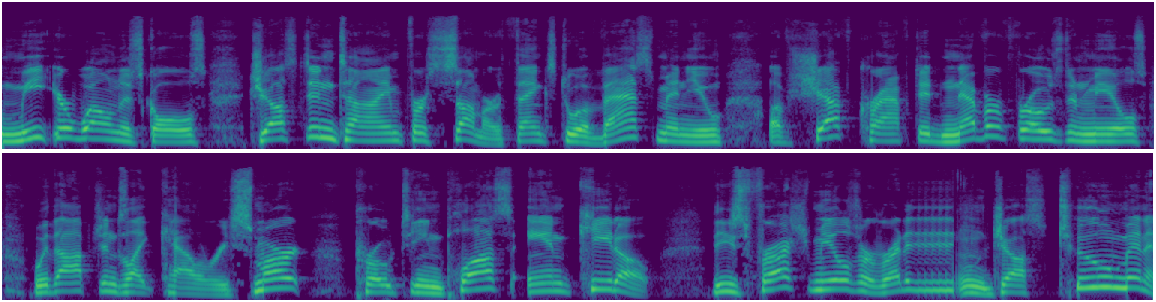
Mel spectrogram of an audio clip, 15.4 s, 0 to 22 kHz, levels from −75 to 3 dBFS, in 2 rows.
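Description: Speech, run through a gain stage that is likely set far too high and clamped by a fast limiter, shows gain pumping throughout, with level swinging by something like 15 dB and the dynamics squashed flat. At 7.06 to 7.11 s a packet arrived late and the jitter buffer ran dry, so this short stall from a late packet holds the last sound for about 27 ms before resuming exactly where it left off. Two short concealed packet losses follow at 7.69 to 7.72 s and 10.22 to 10.26 s, where about 20 ms of audio never reached the decoder each time, leaving brief smeared patches. At 13.79 to 14.02 s the system hang loop appears: the machine froze while the audio hardware cycled a 46 ms chunk, which fits a 2048-sample buffer, five times at about 21.5 Hz. The result is a machine-gun stutter, and roughly a fifth of a second of real audio is gone.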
